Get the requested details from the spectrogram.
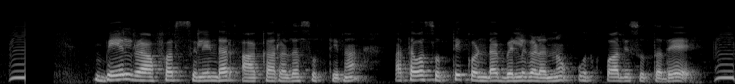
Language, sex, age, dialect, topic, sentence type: Kannada, female, 56-60, Mysore Kannada, agriculture, statement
